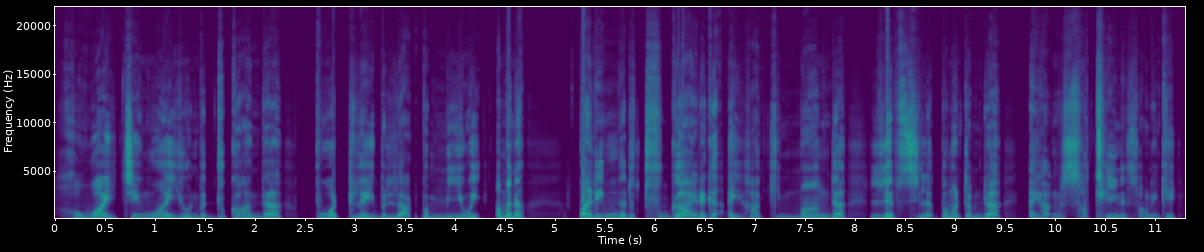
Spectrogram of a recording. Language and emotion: Manipuri, angry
